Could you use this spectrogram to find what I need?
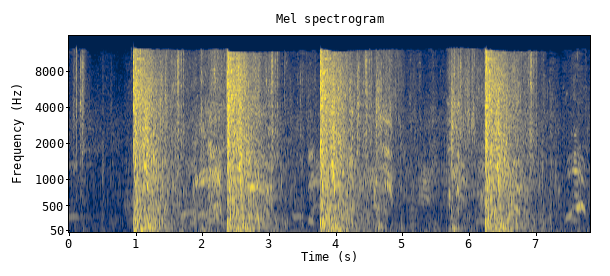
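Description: Loud gunshots boom and echo.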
